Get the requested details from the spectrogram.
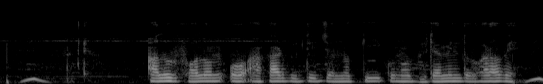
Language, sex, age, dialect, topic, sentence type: Bengali, male, <18, Rajbangshi, agriculture, question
